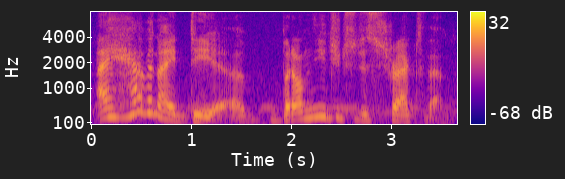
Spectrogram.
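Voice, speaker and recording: A man's voice: sits high, huge pitch swings, vocal fry, sharp tone, slight background noise, exaggerated voice. A man playing a bitter, vengeful fallen angel who schemes as king of demons, theatrical and menacing in a radio play. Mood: scheming contempt. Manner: theatrical, menacing, drawn-out emphasis. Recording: echoey, reverberant hall effect.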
